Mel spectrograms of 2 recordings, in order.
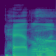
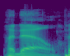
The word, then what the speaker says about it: Padel: For Roaming St. Louis, Paddle and Pickle Club. – Padel.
